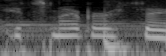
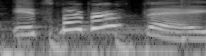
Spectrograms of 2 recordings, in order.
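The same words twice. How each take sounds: First: It is said quietly and casually, without fuss. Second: It is said loudly and excitedly, demanding attention. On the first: The birthday is no big deal. "I'm more like" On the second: Everyone should pay attention to the birthday. "it's my birthday, pay attention to me kind of person"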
